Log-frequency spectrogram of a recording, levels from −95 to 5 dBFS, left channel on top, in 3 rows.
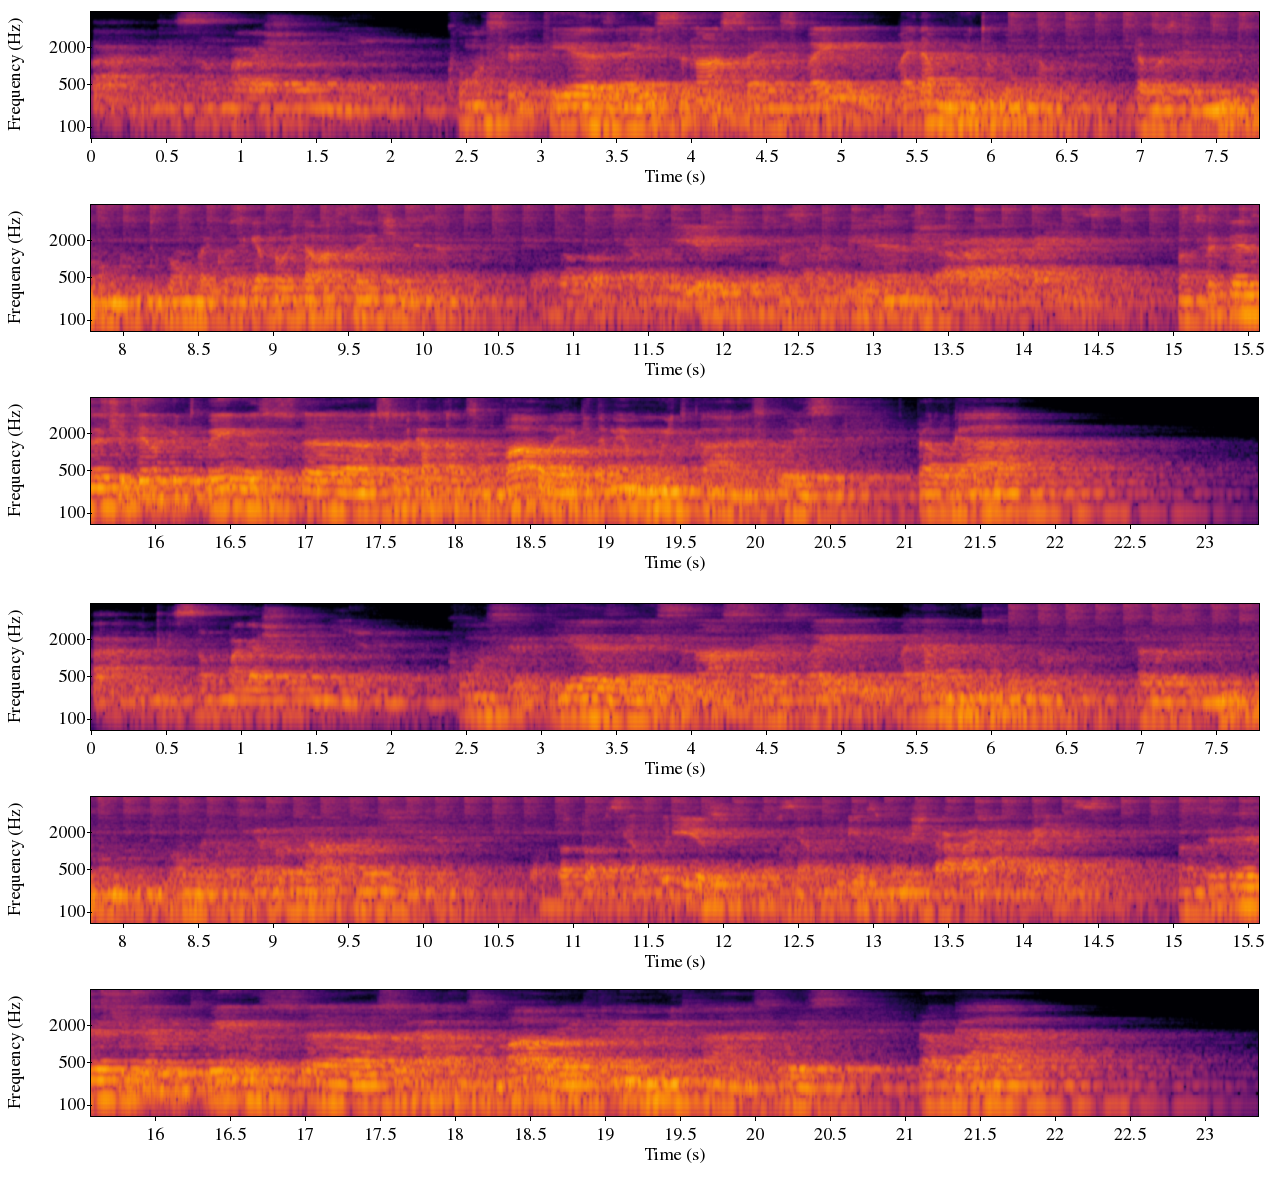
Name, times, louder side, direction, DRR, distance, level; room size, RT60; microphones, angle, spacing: voice 1, 0.0-2.0 8.7-8.9 9.2-9.3 10.7-14.5, right 2 dB, 90° right, -1 dB, 0.3 m, -28 dB
voice 2, 2.4-6.5 7.0-10.2 12.4-13.4 15.0-20.8 21.1-21.8, left 2 dB, 70° left, 2 dB, 0.3 m, -23 dB
sound 1, 6.1-15.9, left 2 dB, 20° left, 0.6 m, -26 dB
2.3 x 2.2 x 3.2 m, 2.5 s
head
